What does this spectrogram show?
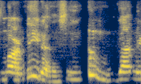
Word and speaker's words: Marveta: I had to ask her how to pronounce her name because I was getting ready to call her Marveta, but it's Marveta.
